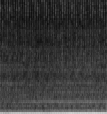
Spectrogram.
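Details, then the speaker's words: Hyundai Accent gasoline, cranked-no-start fixed by swapping the fuel pump relay with the horn relay: smooth steady low idle hum with no miss or stumble; healthy idle, no misfire. "Walang palyado. Okay naman yung makina. Oh ayan walang problema sa ngayon."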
